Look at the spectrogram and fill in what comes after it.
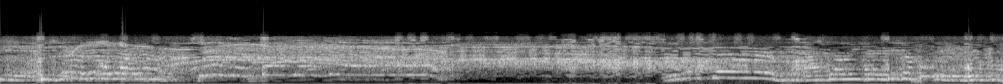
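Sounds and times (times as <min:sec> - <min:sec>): live music: 0:00.0 - 0:10.0.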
